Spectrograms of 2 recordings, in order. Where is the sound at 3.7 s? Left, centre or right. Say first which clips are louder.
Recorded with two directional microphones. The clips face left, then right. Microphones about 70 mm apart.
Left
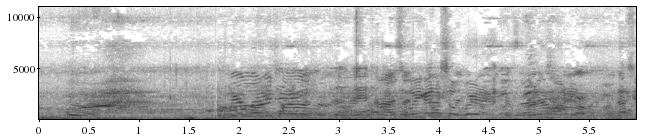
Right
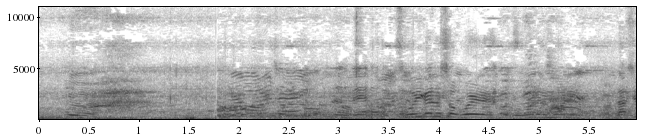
Right 5 dB; right.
